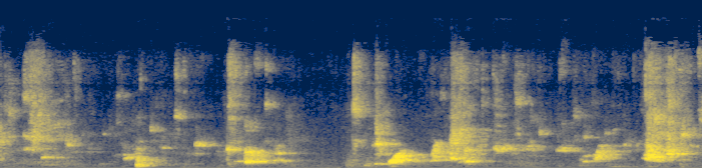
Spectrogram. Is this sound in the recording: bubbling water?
yes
